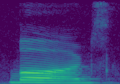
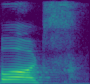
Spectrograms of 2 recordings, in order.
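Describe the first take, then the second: First: The word ends with a buzzing z sound. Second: The word ends with a hissing s sound. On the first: The speaker calls it right. "you have to pronounce z" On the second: The speaker calls it wrong.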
